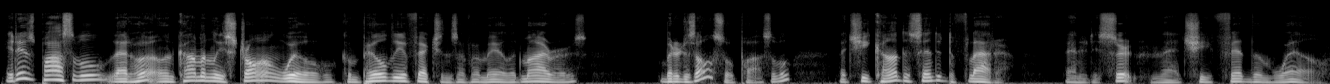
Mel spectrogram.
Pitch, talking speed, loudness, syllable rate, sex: 130 Hz, 155 wpm, -20 LUFS, 4.6 syllables/s, male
